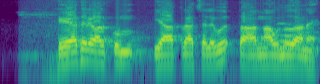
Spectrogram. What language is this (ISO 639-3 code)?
mal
